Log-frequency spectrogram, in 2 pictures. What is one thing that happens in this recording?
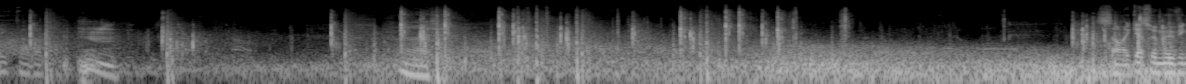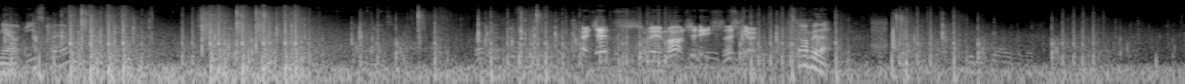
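Rifle shots crack repeatedly, some close and some farther off.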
